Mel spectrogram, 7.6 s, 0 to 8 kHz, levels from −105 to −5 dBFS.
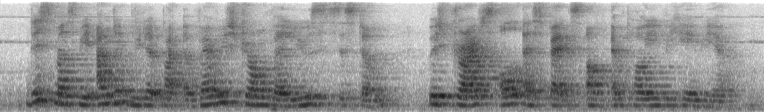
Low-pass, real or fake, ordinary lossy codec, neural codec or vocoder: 7.2 kHz; real; none; none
